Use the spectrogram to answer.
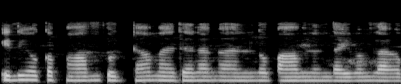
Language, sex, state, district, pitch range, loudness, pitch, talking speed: Telugu, female, Telangana, Nalgonda, 180-190 Hz, -18 LUFS, 185 Hz, 150 wpm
